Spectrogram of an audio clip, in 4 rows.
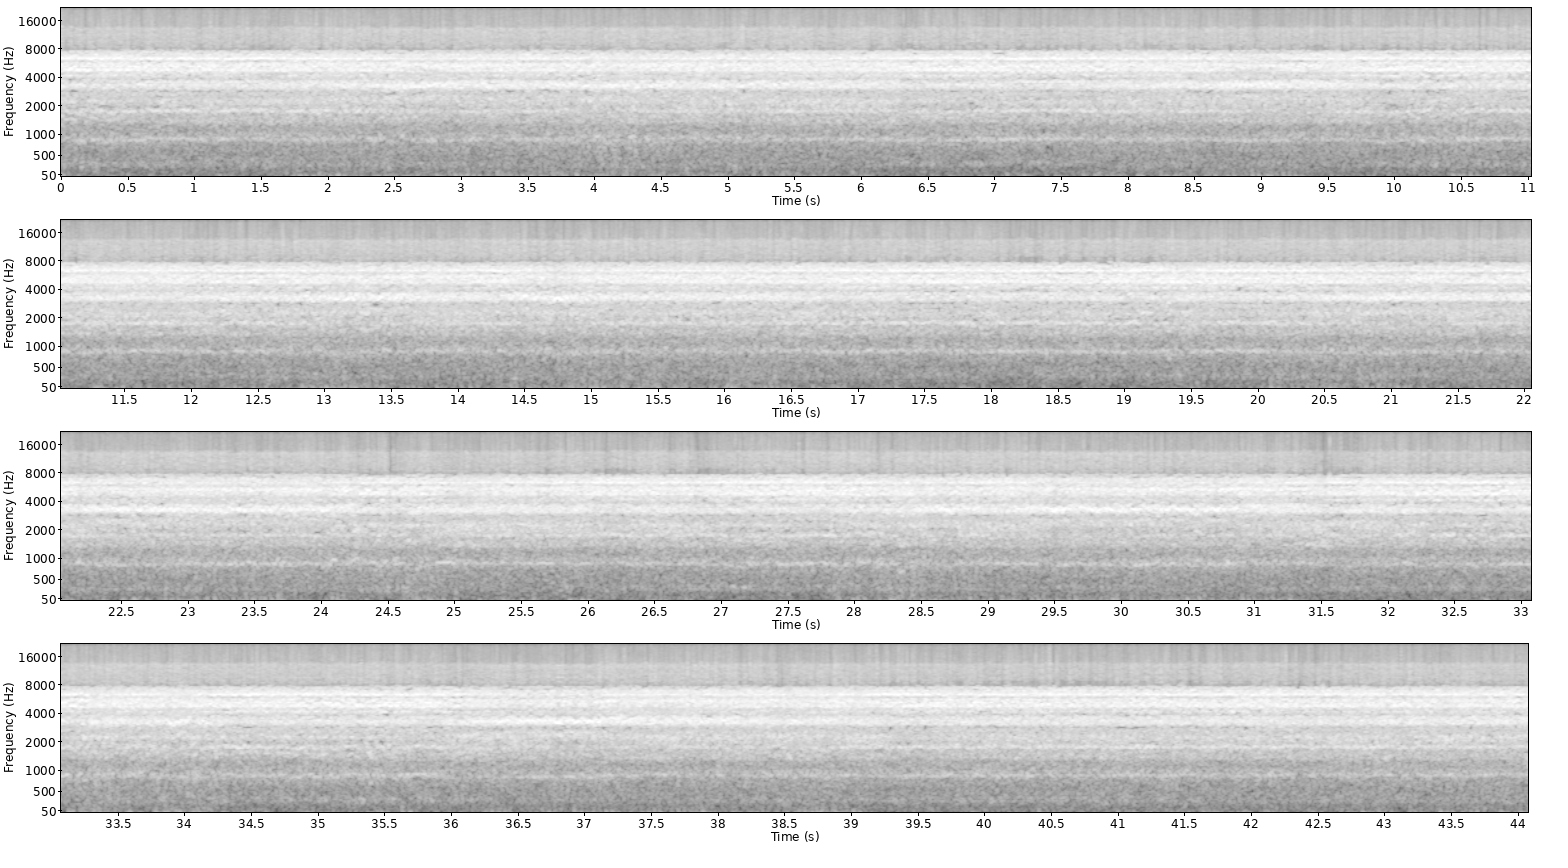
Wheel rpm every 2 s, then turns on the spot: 220, 230, 230, 230, 230, 230, 230, 230, 230, 230, 230, 220, 230, 220, 220, 220, 220, 220, 220, 230, 230, 240.
none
